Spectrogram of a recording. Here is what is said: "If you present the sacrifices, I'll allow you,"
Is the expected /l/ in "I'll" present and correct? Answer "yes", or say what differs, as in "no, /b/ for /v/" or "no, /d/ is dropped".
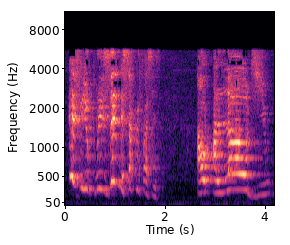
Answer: no, /w/ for /l/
